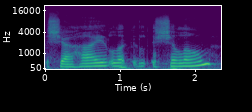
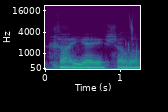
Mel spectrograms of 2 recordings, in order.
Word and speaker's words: Chaye Shalom: And I always pronounce it wrong, Dave Rothman, so it's Shahai Shalom? Chaye Shalom. Chaye Shalom.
